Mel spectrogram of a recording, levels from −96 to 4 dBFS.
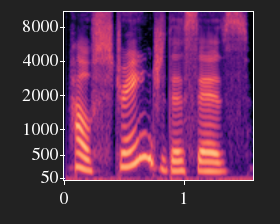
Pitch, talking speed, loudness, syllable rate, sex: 245 Hz, 150 wpm, -15 LUFS, 3.3 syllables/s, female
